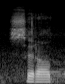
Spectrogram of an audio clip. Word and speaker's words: صراط: وسلم نے پسند فرمایا کہ صاد کے ساتھ صراط تلفظ کیا جائے لغت قریش میں، بائیں کہ دیگر اعراب اس کو دیگر سین کے ساتھ تلفظ کرتے ہیں۔ سین یا صاد دونوں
